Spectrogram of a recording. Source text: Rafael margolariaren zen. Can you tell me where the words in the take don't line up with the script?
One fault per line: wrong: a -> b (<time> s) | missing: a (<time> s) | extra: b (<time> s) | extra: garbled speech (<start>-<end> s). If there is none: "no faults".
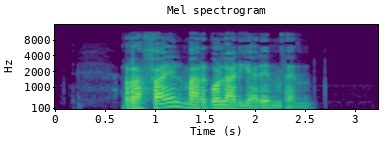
no faults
